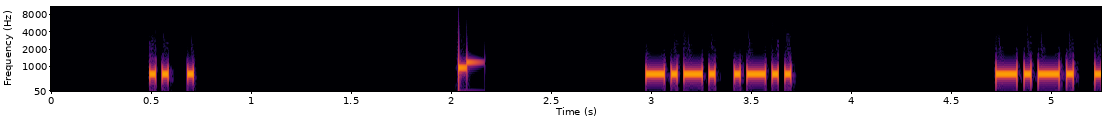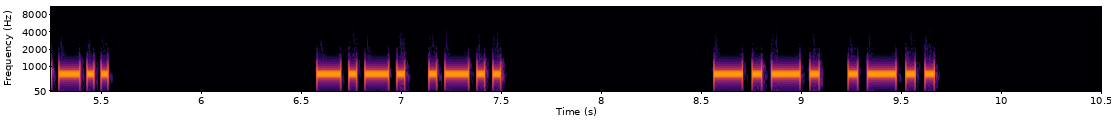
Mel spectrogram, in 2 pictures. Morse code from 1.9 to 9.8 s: CL CL CL CL

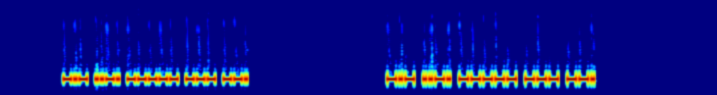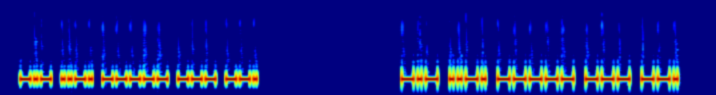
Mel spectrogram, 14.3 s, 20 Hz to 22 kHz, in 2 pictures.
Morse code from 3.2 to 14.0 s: KF0OG KF0OG KF0OG

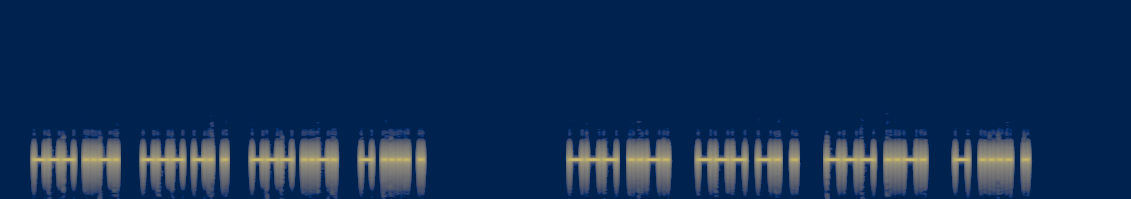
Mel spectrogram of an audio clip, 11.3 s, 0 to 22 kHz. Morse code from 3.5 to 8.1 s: THE OF ONE

